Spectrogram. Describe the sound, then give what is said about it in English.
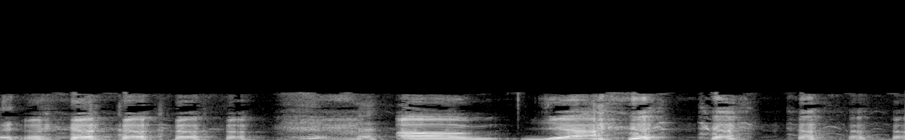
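A person clearing the throat with a few short, rough, raspy bursts amid talking voices. “Excuse me. I thought the beginning was fun. Yeah. Clear that throat.”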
